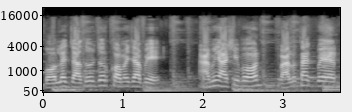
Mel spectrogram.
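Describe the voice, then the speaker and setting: A man's voice: high voice, moderate pace, music in the background, close to an everyday voice. A man playing a sly village peddler in a cartoon moral drama, coaxing and persuasive as he gives instructions. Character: sly smooth-talking village peddler selling magic pills.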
